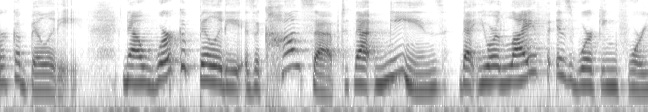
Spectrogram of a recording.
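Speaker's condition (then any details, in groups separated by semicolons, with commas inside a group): No condition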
